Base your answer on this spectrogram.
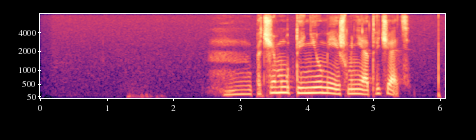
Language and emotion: Russian, angry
